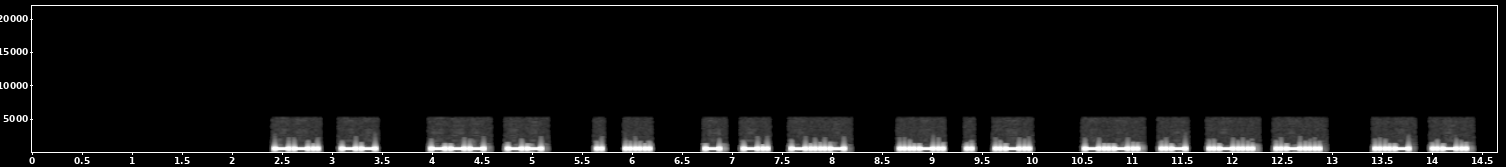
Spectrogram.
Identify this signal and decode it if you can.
Morse code, heard as a keyed tone, about 25 wpm, spaced as for 20 wpm, 600 Hz. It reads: GM OM ES TNX FER CALL UR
